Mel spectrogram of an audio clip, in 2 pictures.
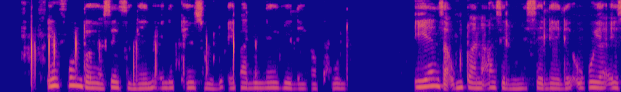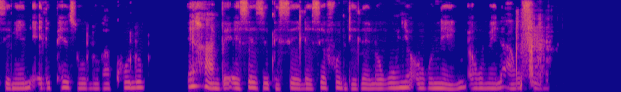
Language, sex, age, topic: North Ndebele, female, 36-49, education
